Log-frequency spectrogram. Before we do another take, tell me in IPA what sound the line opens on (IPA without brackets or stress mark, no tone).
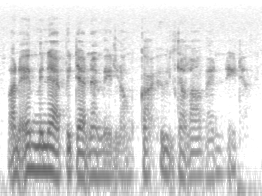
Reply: ʋ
